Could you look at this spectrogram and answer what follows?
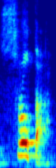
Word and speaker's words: শ্রোতা: Same দেখেন শ্রোতা, শ্রোতা আমরা বলি না, আমরা কি বলি শ্রোতা, আমরা কি উচ্চারণ করি শ্রোতা।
